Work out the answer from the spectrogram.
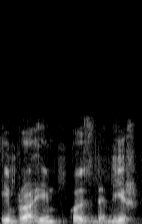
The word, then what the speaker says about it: İbrahim Özdemir: My name, as you pronounced very well, is a very well-known name. It's Ibrahim Özdemir.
